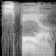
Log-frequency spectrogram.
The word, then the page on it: spiel: American English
